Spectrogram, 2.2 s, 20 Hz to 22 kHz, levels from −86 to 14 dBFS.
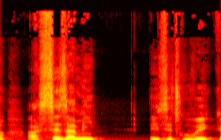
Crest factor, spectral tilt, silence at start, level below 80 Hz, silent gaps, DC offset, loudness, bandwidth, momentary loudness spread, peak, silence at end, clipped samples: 18 dB; -4 dB/octave; 0 s; -56 dBFS; none; under 0.1%; -17 LUFS; over 20 kHz; 12 LU; 0 dBFS; 0 s; under 0.1%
